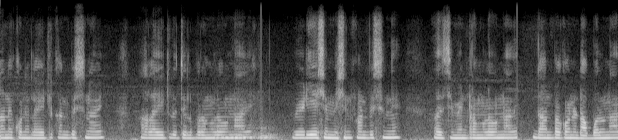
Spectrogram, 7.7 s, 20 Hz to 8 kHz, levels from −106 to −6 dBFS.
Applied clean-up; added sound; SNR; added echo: none; none; none; none.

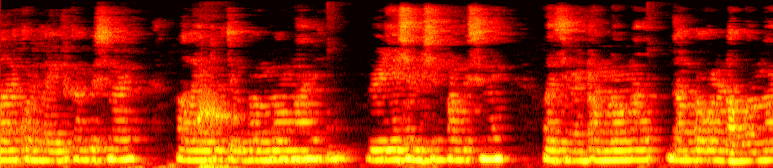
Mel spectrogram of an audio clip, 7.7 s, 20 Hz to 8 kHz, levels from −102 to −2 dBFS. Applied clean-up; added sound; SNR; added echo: classical method WPE with log-MMSE.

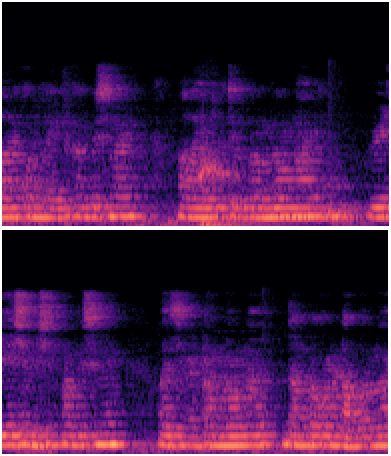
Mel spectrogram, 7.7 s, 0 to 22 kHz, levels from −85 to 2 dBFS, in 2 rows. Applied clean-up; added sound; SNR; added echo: none; Breathing; 14 dB; reverberation time 0.6 s.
